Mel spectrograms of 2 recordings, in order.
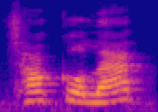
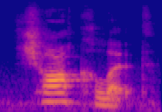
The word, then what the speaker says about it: chocolate: เหมือน เา้า นะ คะ แทน ที่ จะ พูด ช็อกโกแลต ก็ พูด ช็อกแลต I have Chocolate Ice Cream เนี่ย ใช่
